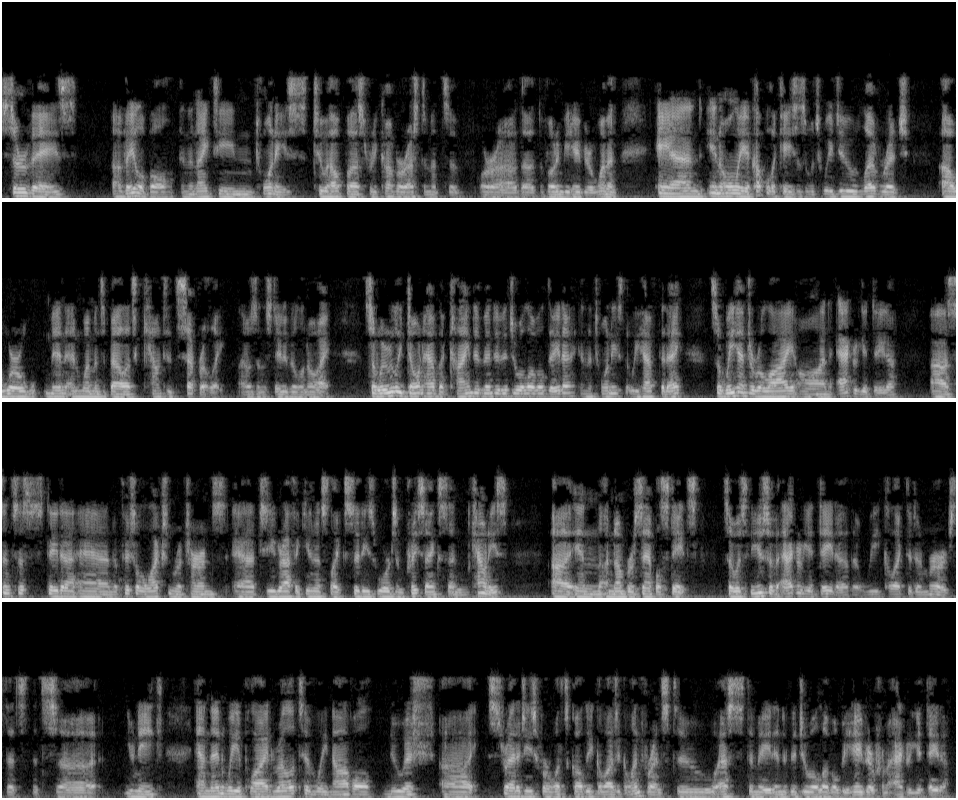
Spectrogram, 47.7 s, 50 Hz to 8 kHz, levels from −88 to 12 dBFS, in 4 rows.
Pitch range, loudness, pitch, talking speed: 105-120 Hz, -19 LUFS, 115 Hz, 165 wpm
